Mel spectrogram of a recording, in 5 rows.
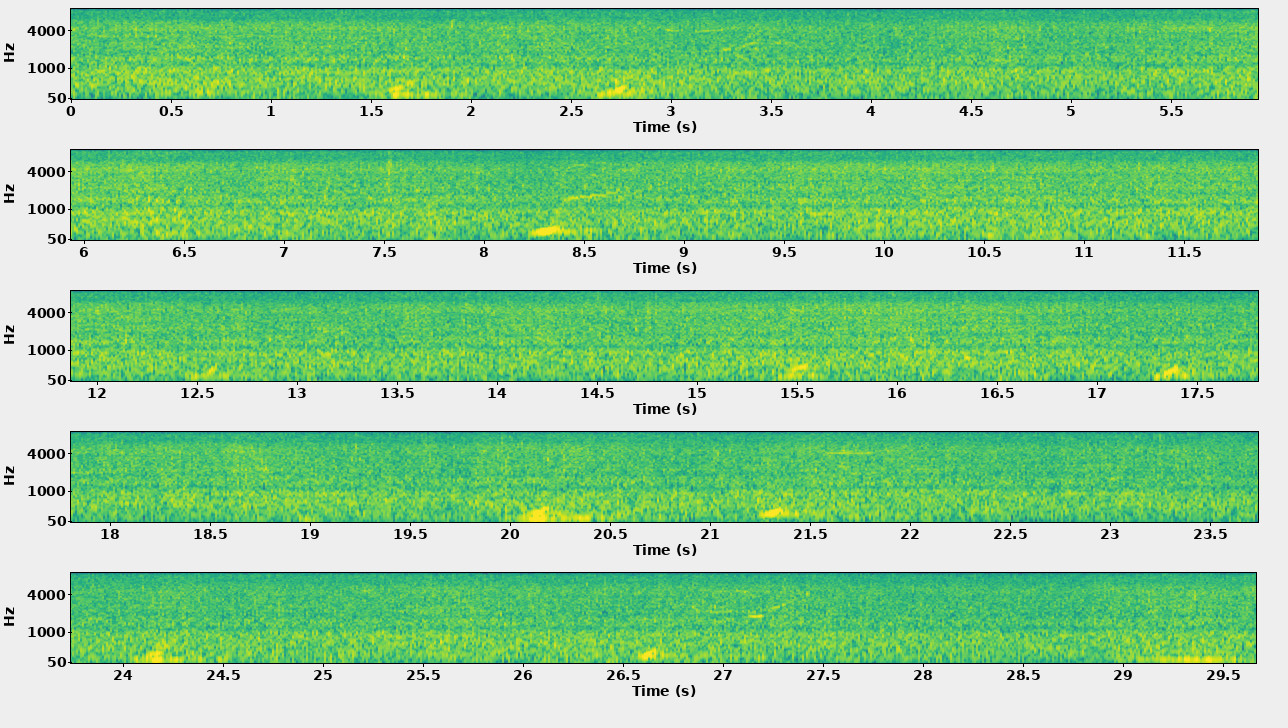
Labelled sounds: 21.6	21.8	humpback whale, 4.0 to 4.3 kHz

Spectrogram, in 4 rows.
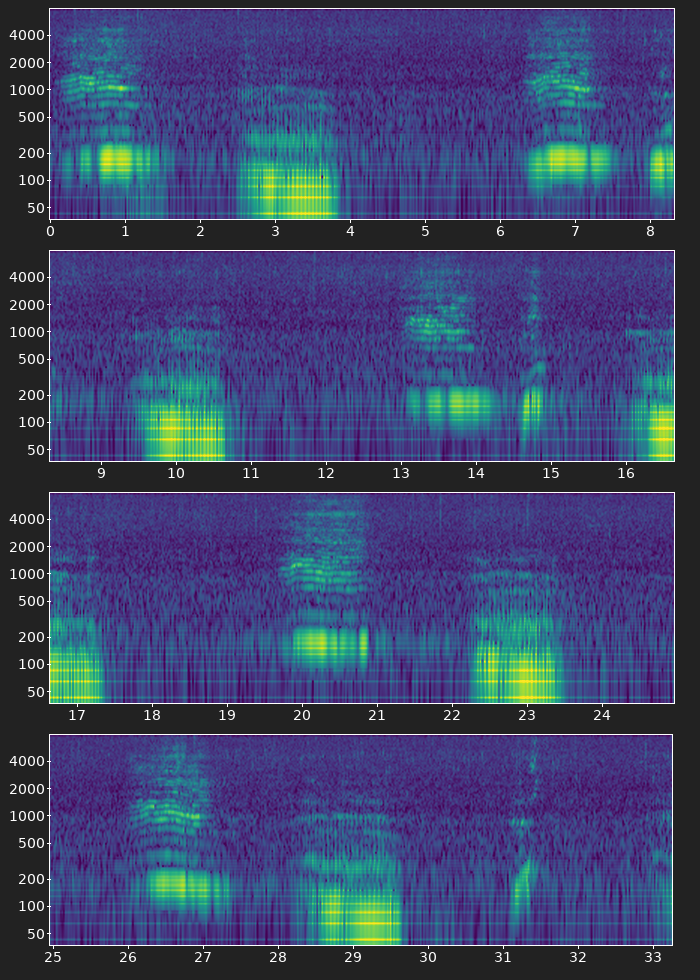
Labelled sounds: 0.1	1.3	humpback whale, 0.78 to 4.8 kHz
6.3	7.3	humpback whale, 0.84 to 4.9 kHz
9.4	10.2	humpback whale, 0.78 to 1.0 kHz
13.0	13.9	humpback whale, 0.94 to 4.8 kHz
16.0	17.0	humpback whale, 0.84 to 1.6 kHz
19.7	20.8	humpback whale, 0.78 to 6.3 kHz
26.0	27.2	humpback whale, 0.78 to 3.6 kHz
28.3	28.6	humpback whale, 0.88 to 1.1 kHz
31.1	31.4	humpback whale, 0.78 to 0.94 kHz

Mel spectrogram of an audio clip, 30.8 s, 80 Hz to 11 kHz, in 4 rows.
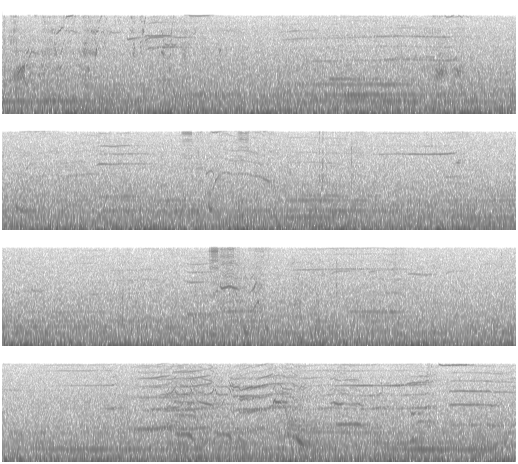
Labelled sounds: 5.5	6.9	killer whale, southern resident, 1.2 to 5.9 kHz
10.6	11.8	killer whale, southern resident, 0.70 to 7.9 kHz
13.6	14.7	killer whale, southern resident, 3.2 to 5.3 kHz

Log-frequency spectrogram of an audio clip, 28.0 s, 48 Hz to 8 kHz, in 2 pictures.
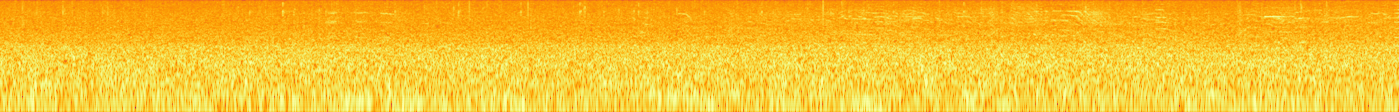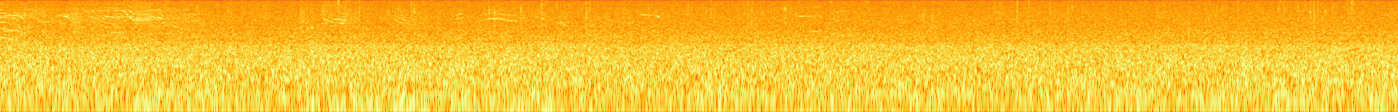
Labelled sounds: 8.6	8.9	Pacific white-sided dolphin, 4.2 to 4.5 kHz
10.3	10.9	Pacific white-sided dolphin, 4.3 to 4.9 kHz
12.5	12.9	Pacific white-sided dolphin, 3.4 to 3.8 kHz
13.3	14.3	Pacific white-sided dolphin, 1.7 to 4.0 kHz
15.0	15.5	Pacific white-sided dolphin, 3.1 to 3.8 kHz
18.9	19.2	Pacific white-sided dolphin, 2.9 to 3.4 kHz
20.4	20.6	Pacific white-sided dolphin, 3.5 to 4.1 kHz
22.0	22.2	Pacific white-sided dolphin, 3.7 to 3.8 kHz

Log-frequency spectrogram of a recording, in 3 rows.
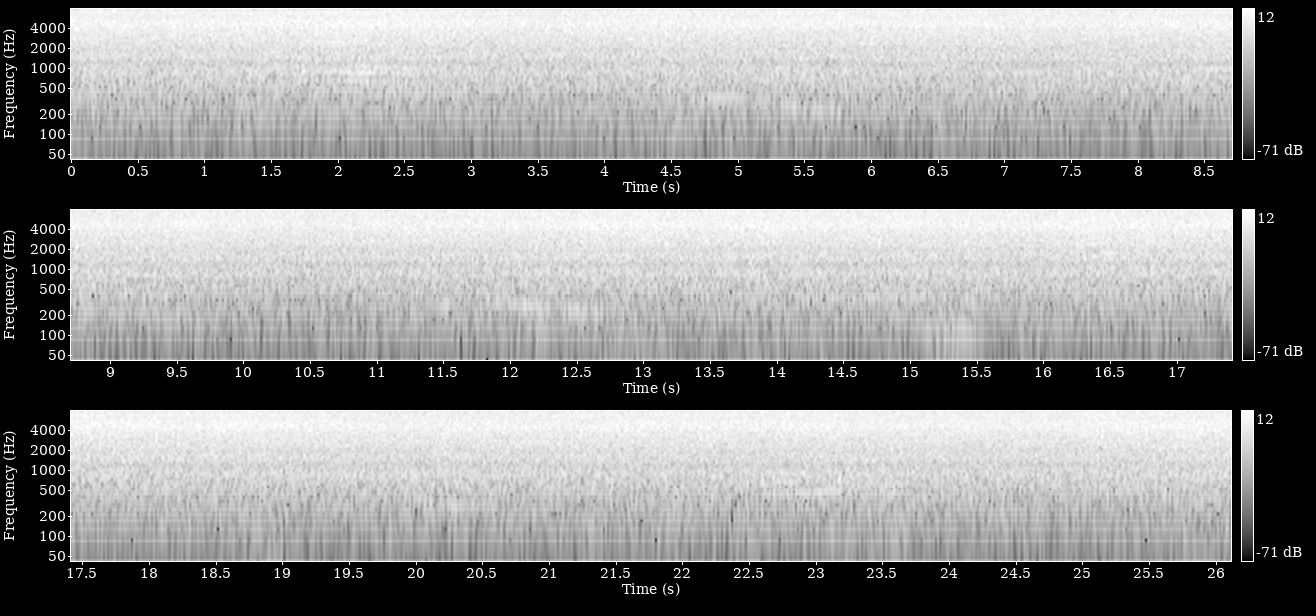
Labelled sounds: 2.0	2.3	humpback whale, 0.81 to 0.94 kHz

